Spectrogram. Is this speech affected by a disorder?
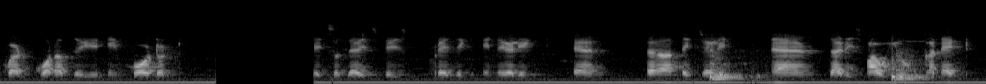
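Yes: laryngeal cancer surgery.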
